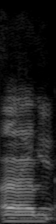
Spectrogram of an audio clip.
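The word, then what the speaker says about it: Legate: How do you pronounce his bloody Leggett, name? yeah, it's Leggett.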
